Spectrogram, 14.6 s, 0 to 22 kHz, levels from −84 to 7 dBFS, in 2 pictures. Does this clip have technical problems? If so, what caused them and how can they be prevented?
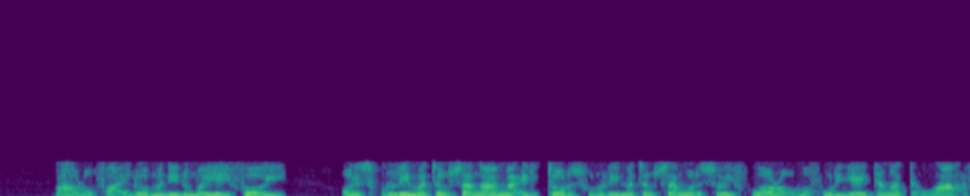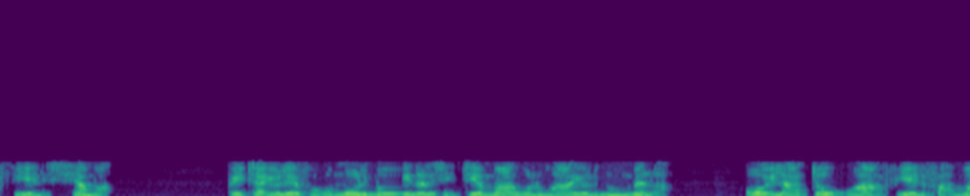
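Yes. There are two bursts of packet loss, at 2.80 to 2.88 s and 10.17 to 10.31 s, removing about 60 ms and 120 ms. At each, the receiver prolonged the last sound and faded it, then jumped ahead. On a spectrogram this shows as smeared, repeated bands decaying into a hard seam. Better network capacity, forward error correction or a deeper jitter buffer would help prevent it.

A short concealed packet loss at 6.32 to 6.37 s removed about 40 ms, and the receiver filled it with extrapolated sound before blending back. It is heard as a brief smear or wobble. A waveform shows a slightly too-regular stretch with a soft join, and a spectrogram shows a blurred sliver. Redundant packet coding or steadier network timing would prevent it.

The call path itself adds no fault here. Nothing appears above 4 kHz, which fits a narrowband G.711-style codec.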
